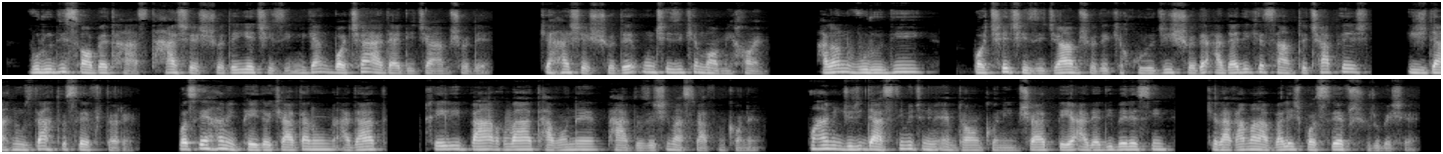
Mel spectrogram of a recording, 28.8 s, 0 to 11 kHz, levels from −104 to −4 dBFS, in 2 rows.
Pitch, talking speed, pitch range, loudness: 125 Hz, 150 wpm, 110-135 Hz, -31 LUFS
